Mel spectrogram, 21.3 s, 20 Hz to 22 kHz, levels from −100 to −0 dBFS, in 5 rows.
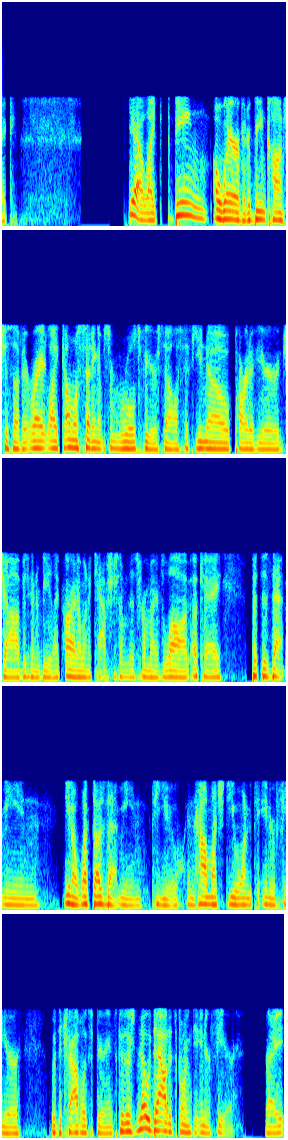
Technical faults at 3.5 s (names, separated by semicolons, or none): RealAudio 14.4 codec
